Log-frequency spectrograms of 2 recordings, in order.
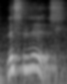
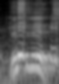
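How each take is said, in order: First: Said in the usual way. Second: High, loud excited repeat; excited call for attention. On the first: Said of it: "plain first take". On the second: Real, not acted. Telling his children, high and loud. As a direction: grab their attention with a shout. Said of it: "emphatic repeat".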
